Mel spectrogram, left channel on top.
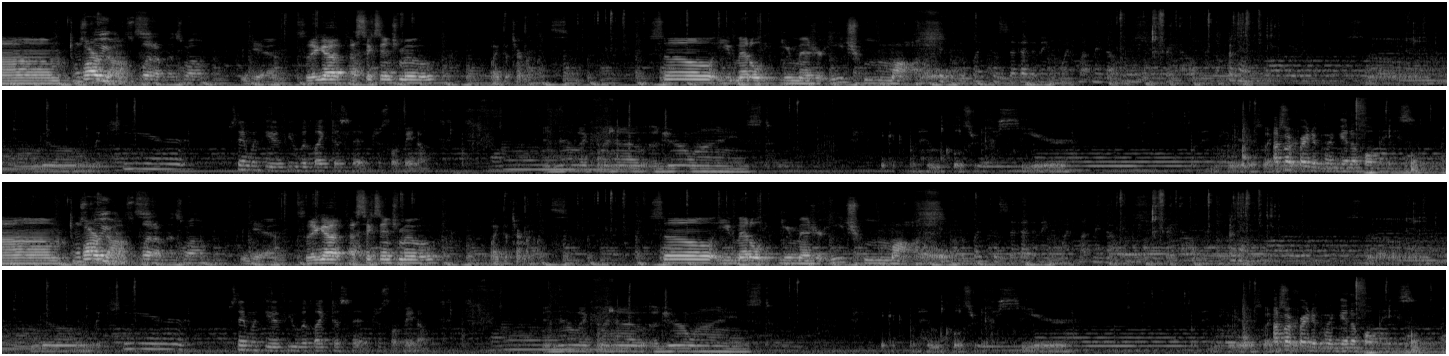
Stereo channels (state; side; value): noise; right; rumble, 23 dB below the sound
